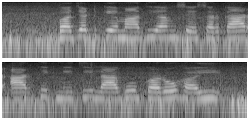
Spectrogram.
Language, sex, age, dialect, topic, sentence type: Magahi, female, 31-35, Southern, banking, statement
